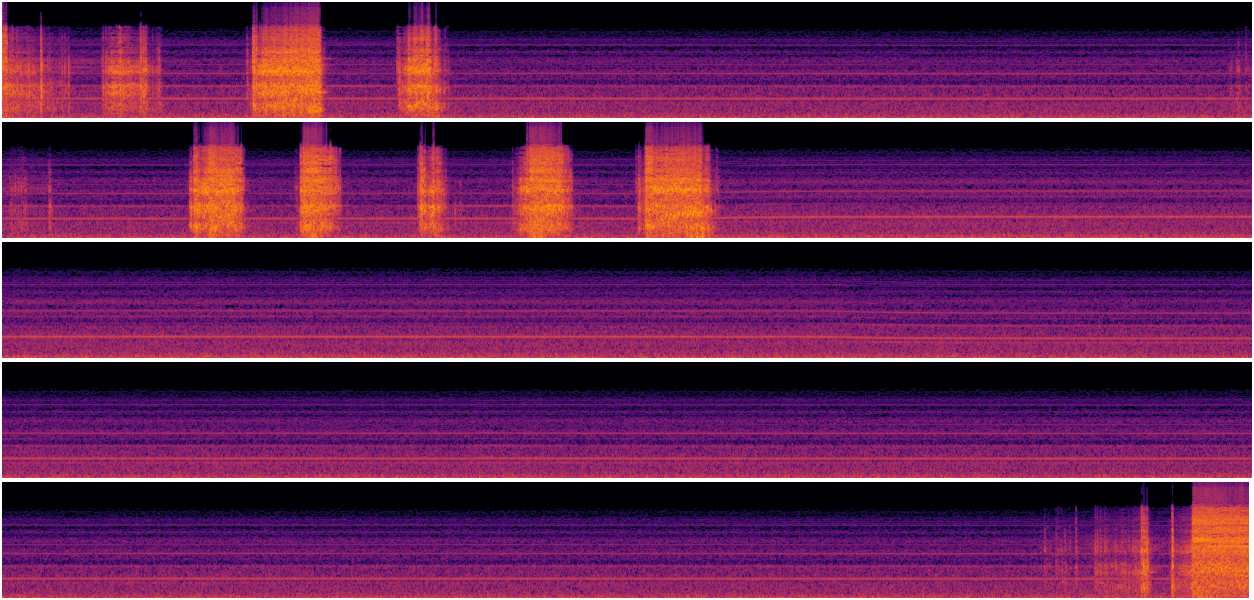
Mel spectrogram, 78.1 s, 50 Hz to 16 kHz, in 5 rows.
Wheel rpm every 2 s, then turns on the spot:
10, 20, 10, 0, 0, 0, 0, 0, 10, 20, 10, 30, 20, 0, 0, 0, 0, 0, 0, 0, 0, 0, 0, 0, 0, 0, 0, 0, 0, 0, 0, 0, 0, 0, 0, 0, 0, 0, 20.
76-78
